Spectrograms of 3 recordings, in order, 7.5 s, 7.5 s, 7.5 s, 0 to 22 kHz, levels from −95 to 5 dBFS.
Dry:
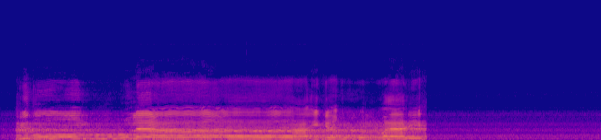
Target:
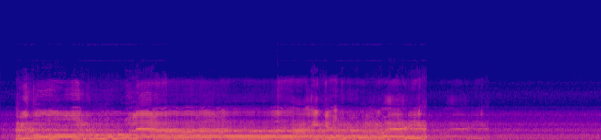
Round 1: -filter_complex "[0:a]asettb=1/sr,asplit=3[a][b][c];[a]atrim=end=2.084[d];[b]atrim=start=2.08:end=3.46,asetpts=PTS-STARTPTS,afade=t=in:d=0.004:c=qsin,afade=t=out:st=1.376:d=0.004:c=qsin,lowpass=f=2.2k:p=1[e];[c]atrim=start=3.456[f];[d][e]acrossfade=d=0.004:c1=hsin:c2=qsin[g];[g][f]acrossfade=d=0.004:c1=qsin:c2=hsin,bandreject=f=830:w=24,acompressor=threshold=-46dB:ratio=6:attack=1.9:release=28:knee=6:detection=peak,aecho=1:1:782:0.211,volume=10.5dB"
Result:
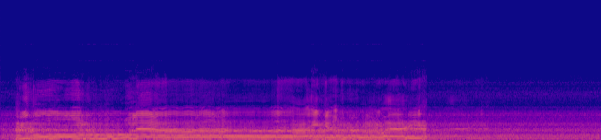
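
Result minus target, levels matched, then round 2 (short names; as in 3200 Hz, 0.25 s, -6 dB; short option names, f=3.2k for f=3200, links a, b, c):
compressor: peak gain reduction +6 dB
-filter_complex "[0:a]asettb=1/sr,asplit=3[a][b][c];[a]atrim=end=2.084[d];[b]atrim=start=2.08:end=3.46,asetpts=PTS-STARTPTS,afade=t=in:d=0.004:c=qsin,afade=t=out:st=1.376:d=0.004:c=qsin,lowpass=f=2.2k:p=1[e];[c]atrim=start=3.456[f];[d][e]acrossfade=d=0.004:c1=hsin:c2=qsin[g];[g][f]acrossfade=d=0.004:c1=qsin:c2=hsin,bandreject=f=830:w=24,acompressor=threshold=-38.5dB:ratio=6:attack=1.9:release=28:knee=6:detection=peak,aecho=1:1:782:0.211,volume=10.5dB"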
